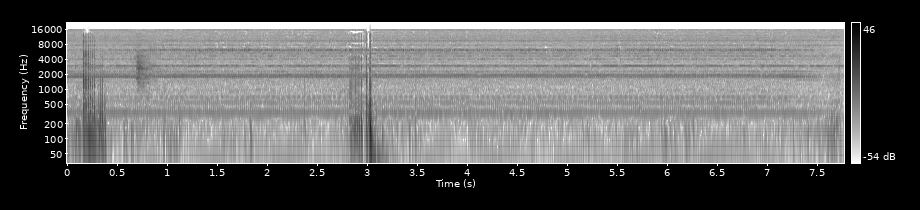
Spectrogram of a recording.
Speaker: 另外，通过听压缩机运转时的声音，也可以大体判别压缩机是否工作正常。压缩机在正常工作时，应有比较小的嗡嗡声。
